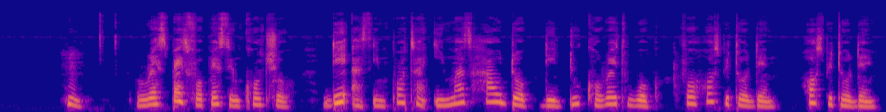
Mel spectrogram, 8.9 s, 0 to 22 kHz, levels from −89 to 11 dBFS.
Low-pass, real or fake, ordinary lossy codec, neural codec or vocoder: 14.4 kHz; real; AAC, 48 kbps; none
